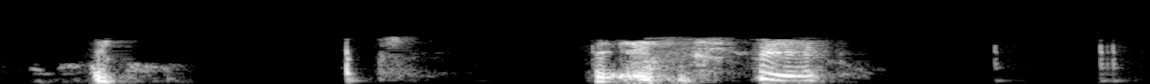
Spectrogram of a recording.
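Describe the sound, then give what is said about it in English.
A sharp sneeze bursts out, followed by a few short throaty, voiced noises and small clicks, with no words spoken. “Bless you.”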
